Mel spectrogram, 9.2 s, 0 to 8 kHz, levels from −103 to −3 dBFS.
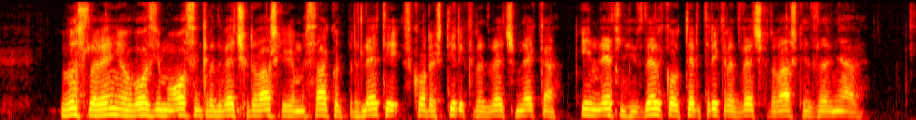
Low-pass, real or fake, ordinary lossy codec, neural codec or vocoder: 7.2 kHz; real; MP3, 64 kbps; none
